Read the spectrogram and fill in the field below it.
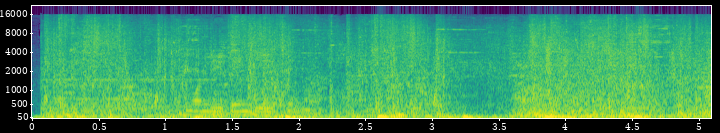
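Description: Game combat effects clash and burst in quick succession.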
